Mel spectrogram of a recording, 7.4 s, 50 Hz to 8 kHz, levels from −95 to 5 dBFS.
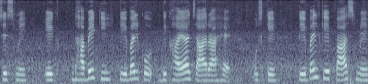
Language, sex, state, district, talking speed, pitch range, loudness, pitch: Hindi, female, Madhya Pradesh, Dhar, 120 wpm, 200-240 Hz, -18 LUFS, 210 Hz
